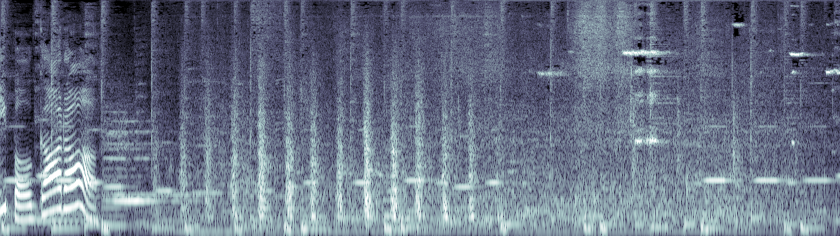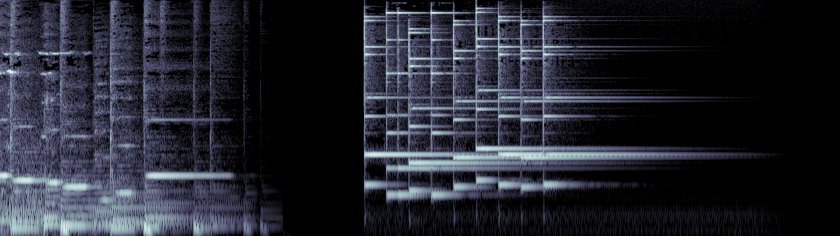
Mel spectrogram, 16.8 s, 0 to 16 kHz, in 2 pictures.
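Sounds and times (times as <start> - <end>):
speech: 0.0 - 1.1
train wheels clickety-clack over the rails: 1.3 - 9.2.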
